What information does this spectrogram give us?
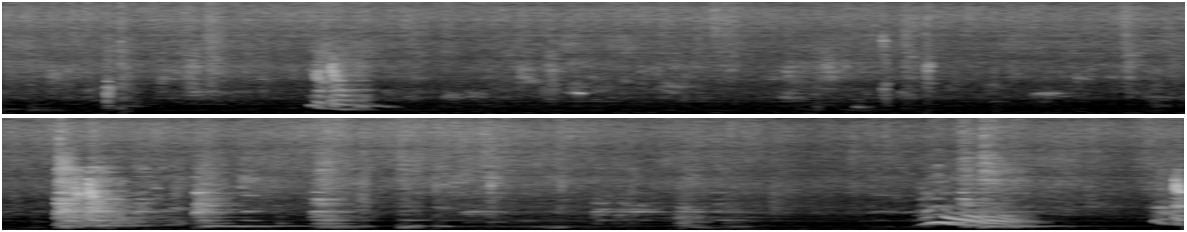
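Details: A francolin (teetar) gives three harsh, grating screeches spaced several seconds apart, each a brief broadband burst, with faint background noise between calls.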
